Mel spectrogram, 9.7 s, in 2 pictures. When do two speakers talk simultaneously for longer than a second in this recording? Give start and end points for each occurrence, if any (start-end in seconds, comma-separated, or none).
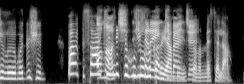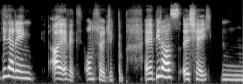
1.9-4.0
